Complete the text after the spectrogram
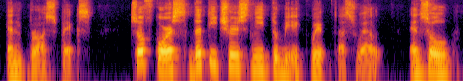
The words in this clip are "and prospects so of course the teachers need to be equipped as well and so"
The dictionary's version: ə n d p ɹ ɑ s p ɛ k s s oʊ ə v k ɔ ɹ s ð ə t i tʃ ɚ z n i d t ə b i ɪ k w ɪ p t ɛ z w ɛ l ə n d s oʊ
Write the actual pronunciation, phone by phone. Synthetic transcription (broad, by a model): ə n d p ɹ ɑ s p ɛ k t s oʊ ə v k ɔ ɹ s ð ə t i tʃ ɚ s n i d t ə b i ɪ k w ɪ p t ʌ s w ɛ l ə n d s oʊ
